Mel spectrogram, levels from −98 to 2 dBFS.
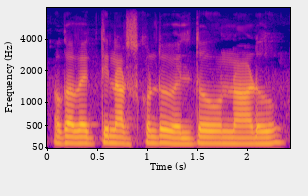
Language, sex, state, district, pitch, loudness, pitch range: Telugu, male, Telangana, Mahabubabad, 130 Hz, -16 LUFS, 125-135 Hz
